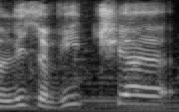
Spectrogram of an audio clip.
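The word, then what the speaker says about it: Lisowicia: the world things like lisovisia or stuff like that. Yeah. Well, lisovichia I think that's how you pronounce it. Yeah. Yeah, you are correct.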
